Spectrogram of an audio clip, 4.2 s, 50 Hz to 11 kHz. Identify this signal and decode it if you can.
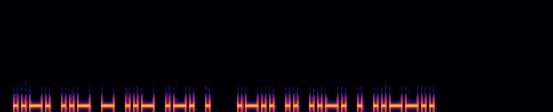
Morse code, heard as a keyed tone, about 40 wpm, 700 Hz. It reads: FUTURE LIFE?
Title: Sentences from Top 1000 Words 40wpm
